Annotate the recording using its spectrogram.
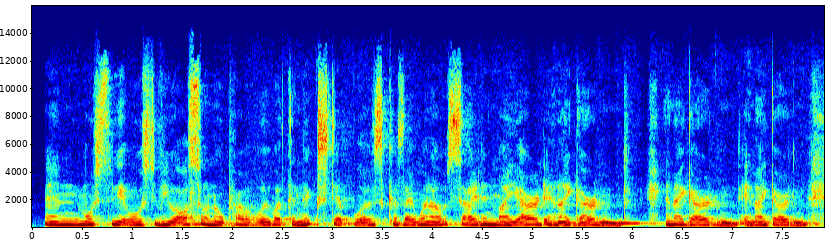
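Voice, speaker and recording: Delivered at a fairly quick pace with hardly any pauses, the speech carries audible room echo and noticeable background noise. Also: woman, medium pitch for a woman, ordinary pitch variation, very even loudness. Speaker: church member. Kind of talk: group discussion.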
